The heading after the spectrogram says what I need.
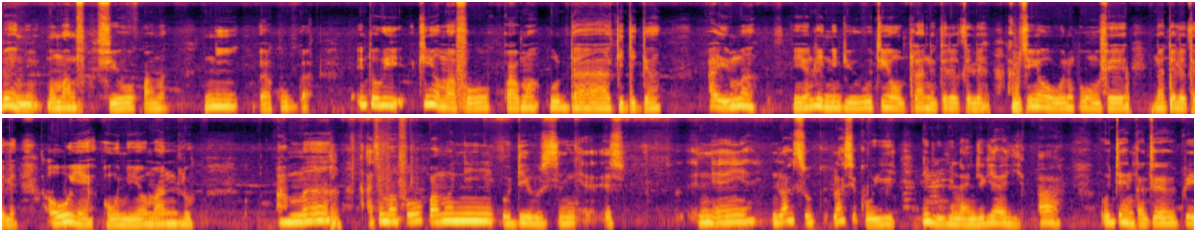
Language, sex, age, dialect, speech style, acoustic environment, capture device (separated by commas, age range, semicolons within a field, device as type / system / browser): Yoruba, male, 18-24, Nigeria - Ibadan, relaxed, silence; nature, mobile / Linux / Chrome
